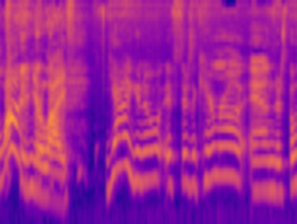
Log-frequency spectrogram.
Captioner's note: laughing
